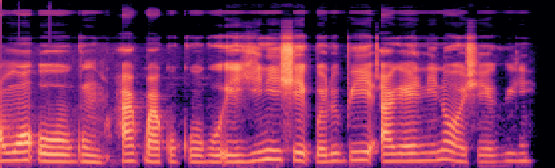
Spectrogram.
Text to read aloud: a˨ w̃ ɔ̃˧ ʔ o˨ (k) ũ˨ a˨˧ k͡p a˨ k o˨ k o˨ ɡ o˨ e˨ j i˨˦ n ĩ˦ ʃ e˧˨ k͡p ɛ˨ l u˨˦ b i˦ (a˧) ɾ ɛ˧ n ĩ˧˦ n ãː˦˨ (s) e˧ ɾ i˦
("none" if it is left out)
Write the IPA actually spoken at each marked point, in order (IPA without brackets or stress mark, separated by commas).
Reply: ɡ, a˧, ʃ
